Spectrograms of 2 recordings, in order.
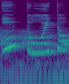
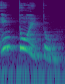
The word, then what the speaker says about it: intuito: É com este intuito.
